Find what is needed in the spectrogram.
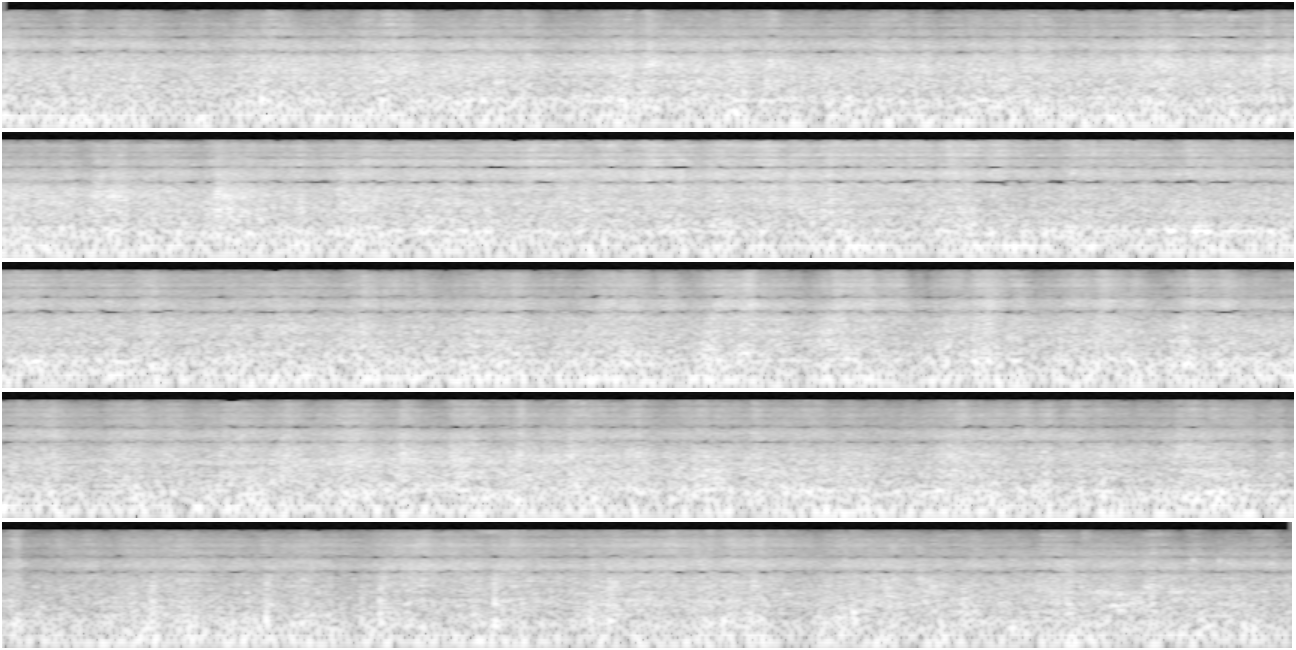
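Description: Freight train cars (boxcars and covered hoppers) rolling past: a steady rumble of steel wheels on the rails, with faint irregular clicks.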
